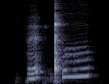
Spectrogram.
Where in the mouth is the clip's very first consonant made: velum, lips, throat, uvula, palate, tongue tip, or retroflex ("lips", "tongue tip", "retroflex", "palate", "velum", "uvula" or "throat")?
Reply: lips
